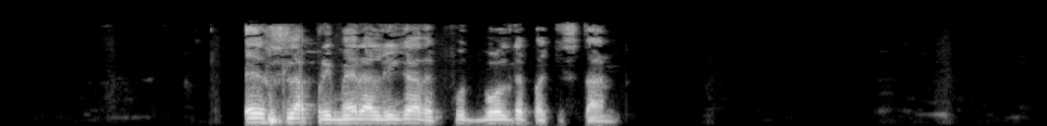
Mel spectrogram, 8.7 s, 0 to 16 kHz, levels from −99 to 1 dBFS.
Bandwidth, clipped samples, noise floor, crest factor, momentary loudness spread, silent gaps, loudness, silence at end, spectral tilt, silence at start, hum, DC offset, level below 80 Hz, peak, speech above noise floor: 8.2 kHz; under 0.1%; under -90 dBFS; 18 dB; 11 LU; none; -15 LUFS; 3.65 s; -5 dB/octave; 2.05 s; none; under 0.1%; -54 dBFS; -2 dBFS; over 75 dB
